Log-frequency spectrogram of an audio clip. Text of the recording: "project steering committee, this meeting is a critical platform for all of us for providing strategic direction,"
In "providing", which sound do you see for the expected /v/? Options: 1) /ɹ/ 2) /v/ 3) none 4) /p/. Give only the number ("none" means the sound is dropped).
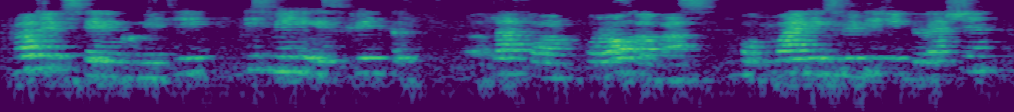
3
